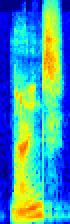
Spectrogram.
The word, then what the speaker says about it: Barnes: So here we are with Amanda Barnes. It's okay, how my pronunciation?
